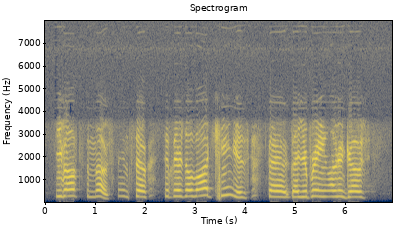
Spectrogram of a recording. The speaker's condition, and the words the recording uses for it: Cerebral palsy. I disclosed that I had cerebral palsy, so it impacts my ability to move around, to speak, and I'm also partially deaf in my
